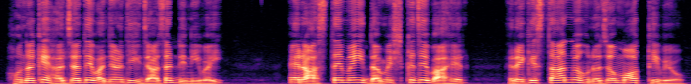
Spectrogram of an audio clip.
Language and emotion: Sindhi, neutral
